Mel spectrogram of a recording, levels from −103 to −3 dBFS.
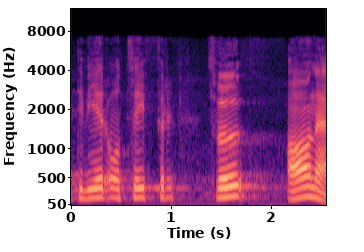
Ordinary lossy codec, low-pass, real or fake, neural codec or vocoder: none; 7.2 kHz; fake; codec, 16 kHz, 16 kbps, FunCodec, trained on Chinese and English, 50 frames a second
